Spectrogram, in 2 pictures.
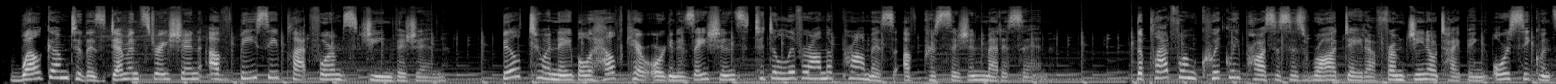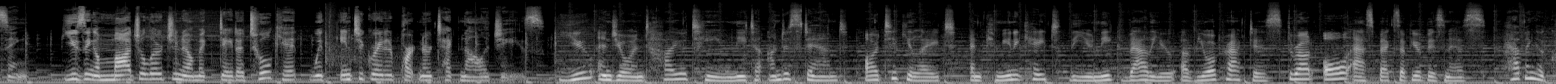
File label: corporate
